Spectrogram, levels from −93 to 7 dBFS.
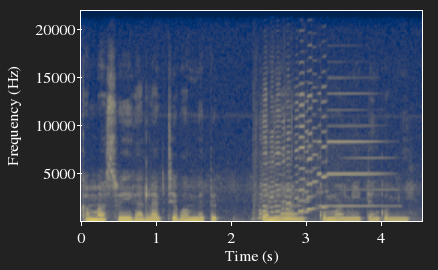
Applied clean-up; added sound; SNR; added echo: none; Harmonica; 11 dB; none.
